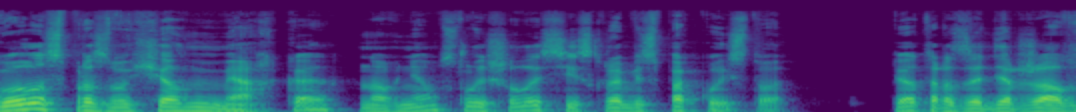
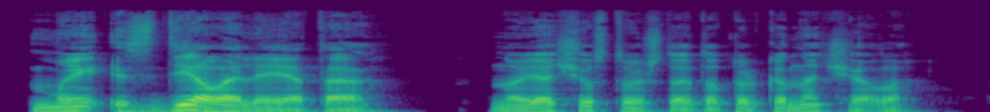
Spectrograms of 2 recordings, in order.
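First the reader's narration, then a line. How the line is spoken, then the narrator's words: Plain. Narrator (Russian): сказал он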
